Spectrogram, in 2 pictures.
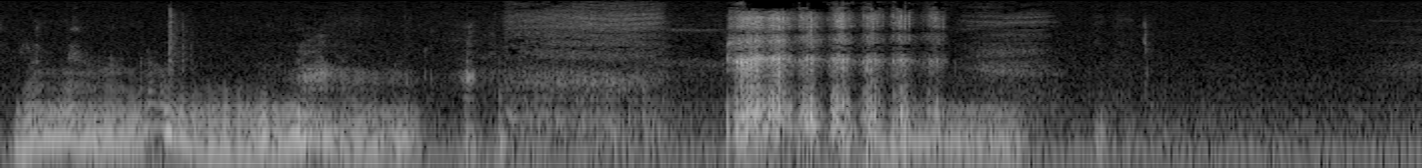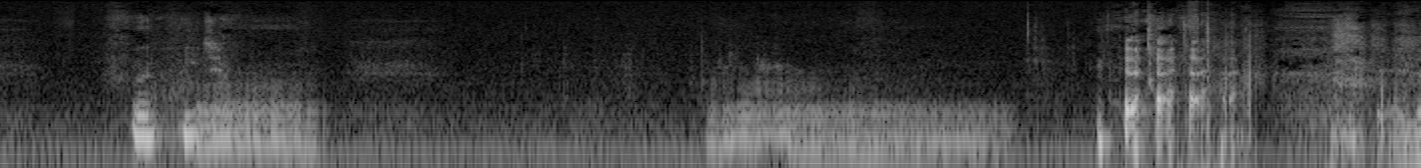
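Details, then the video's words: Male pet cat making odd noises while eating and being poked, at one point snorting like a little piglet; four drawn-out moaning growls with rich harmonics, mixed with sharp, noisy snort-like bursts and short scrapes between them. "Cat making weird sounds while eating"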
